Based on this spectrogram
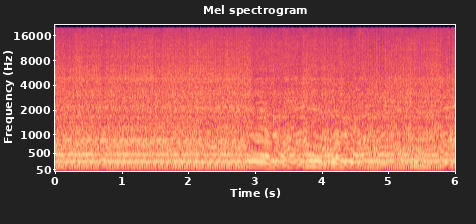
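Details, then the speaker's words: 125cc air-cooled fuel-injected turbo go-kart engine, first start with boost, about 7 psi (over half a bar) free-revving, not yet properly tuned: high revving buzz wavers and stumbles briefly before steadying; engine breaking up under boost, cause unconfirmed. "we are making about 7 lb of boost just on idle and riving it which is crazy and it's not even properly tuned yet you can hear it's like breaking up"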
